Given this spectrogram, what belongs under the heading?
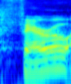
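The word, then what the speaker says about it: Pharo: of small talk environment something like pharaoh i think it's how it's pronounced ph aro it's a fascinating thing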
